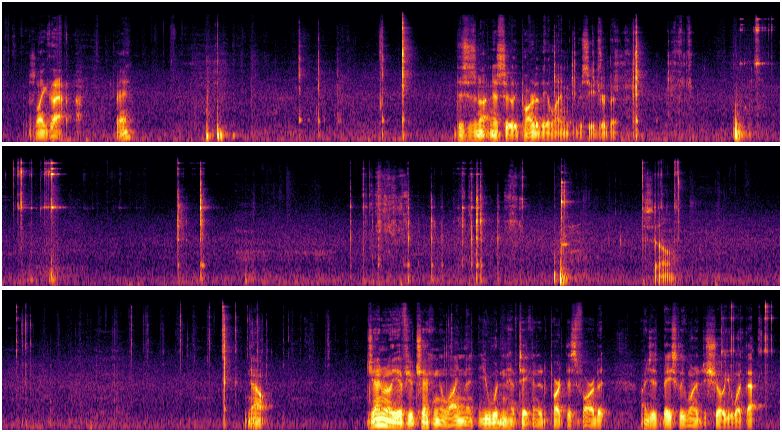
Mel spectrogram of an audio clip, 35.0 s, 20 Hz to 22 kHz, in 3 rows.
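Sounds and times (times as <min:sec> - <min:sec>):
metal grinder parts clinking: 0:08.2 - 0:10.4, 0:16.9 - 0:20.2, 0:34.0 - 0:35.0.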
